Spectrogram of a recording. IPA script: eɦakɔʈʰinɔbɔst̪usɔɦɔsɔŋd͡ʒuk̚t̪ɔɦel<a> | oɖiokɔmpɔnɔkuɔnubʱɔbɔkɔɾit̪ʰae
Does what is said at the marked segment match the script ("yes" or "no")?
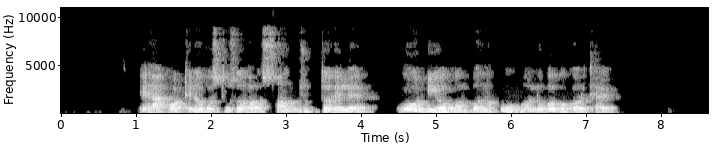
no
